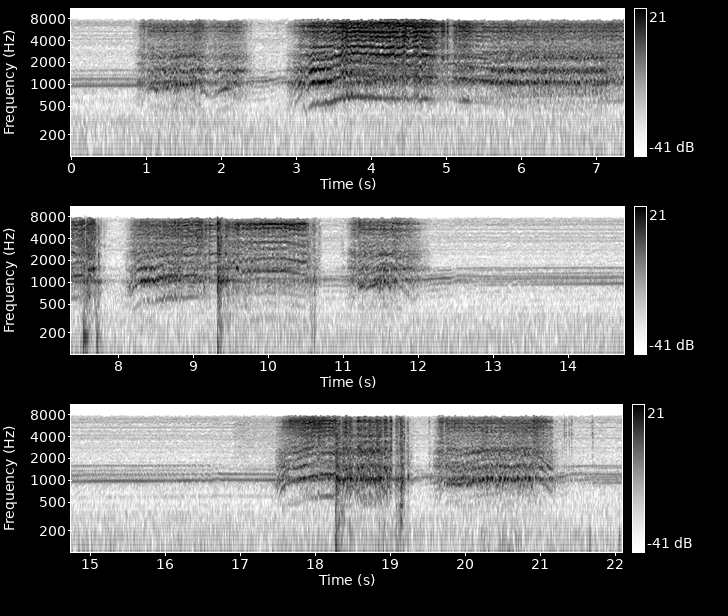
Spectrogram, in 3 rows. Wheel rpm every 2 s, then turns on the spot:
50, 80, 160, 150, 120, 60, 0, 0, 20, 100, 80.
10-12 18-20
